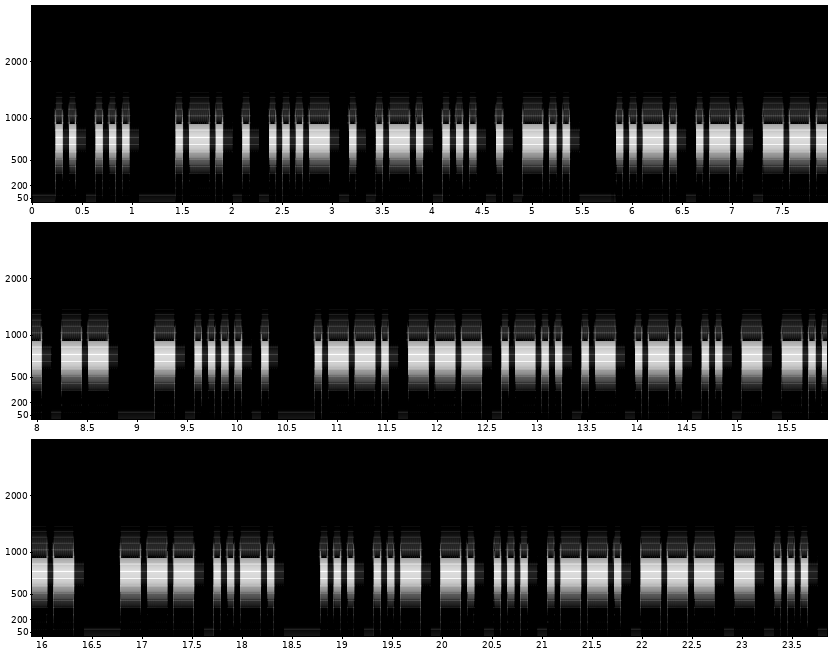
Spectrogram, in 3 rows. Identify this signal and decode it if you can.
Morse code, heard as a keyed tone, about 18 wpm, 750 Hz. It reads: IS REVERSED FROM THE POLARITY OF SUNSPOTS
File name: Archive / 18 WPM / 18WPM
